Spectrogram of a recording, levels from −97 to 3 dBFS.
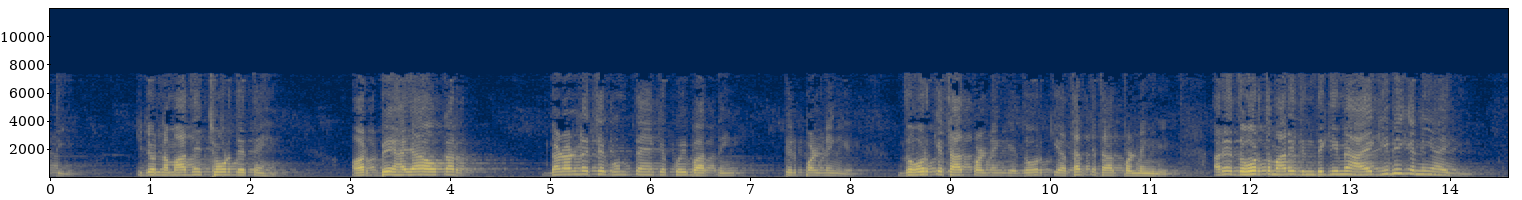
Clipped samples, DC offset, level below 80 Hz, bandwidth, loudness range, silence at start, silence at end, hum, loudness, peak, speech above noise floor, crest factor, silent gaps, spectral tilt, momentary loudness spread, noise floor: under 0.1%; under 0.1%; -60 dBFS; 7.8 kHz; 4 LU; 0 s; 0.4 s; none; -23 LUFS; -4 dBFS; 39 dB; 20 dB; none; -7 dB/octave; 14 LU; -61 dBFS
